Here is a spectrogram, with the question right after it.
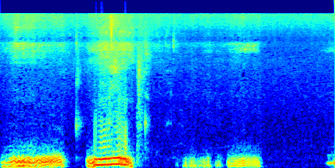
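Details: Pet dog growling in displeasure each time its owner stops massaging it, with the camera held too close; low, rough rumbling growls in about four bursts separated by short silences, in a quiet small room.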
